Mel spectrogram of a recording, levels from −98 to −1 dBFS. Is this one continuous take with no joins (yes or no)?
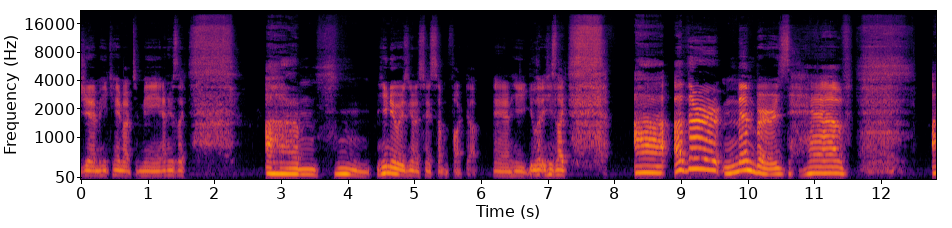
yes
